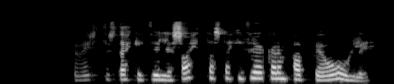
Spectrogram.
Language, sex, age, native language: Icelandic, female, 40-49, Icelandic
